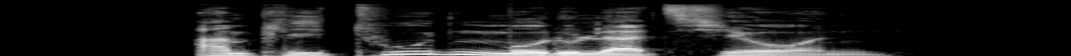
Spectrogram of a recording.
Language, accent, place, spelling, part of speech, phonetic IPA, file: German, Germany, Berlin, Amplitudenmodulation, noun, [ampliˈtuːdn̩modulaˌt͡si̯oːn], De-Amplitudenmodulation.ogg
- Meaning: amplitude modulation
